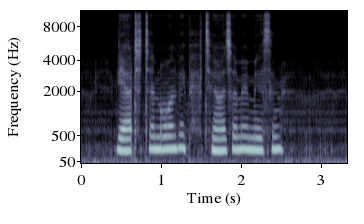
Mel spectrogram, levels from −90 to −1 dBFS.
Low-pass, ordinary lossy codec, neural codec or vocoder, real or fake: none; none; autoencoder, 22.05 kHz, a latent of 192 numbers a frame, VITS, trained on many speakers; fake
